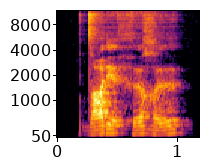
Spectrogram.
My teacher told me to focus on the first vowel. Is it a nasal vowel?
no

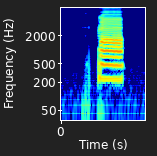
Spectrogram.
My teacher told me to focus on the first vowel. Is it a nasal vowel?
yes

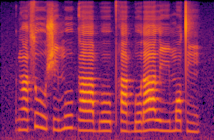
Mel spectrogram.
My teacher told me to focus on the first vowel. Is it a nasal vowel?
yes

